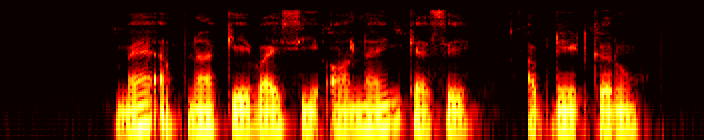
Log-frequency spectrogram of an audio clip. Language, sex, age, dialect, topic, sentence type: Hindi, female, 18-24, Hindustani Malvi Khadi Boli, banking, question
